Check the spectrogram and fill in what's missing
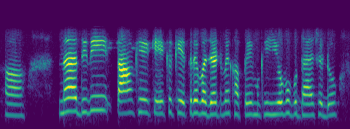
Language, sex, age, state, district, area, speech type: Sindhi, female, 18-30, Rajasthan, Ajmer, urban, conversation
